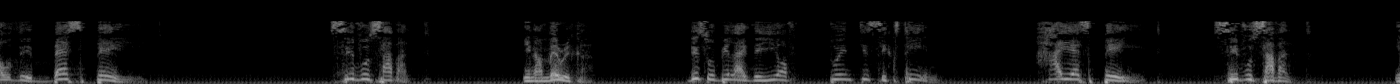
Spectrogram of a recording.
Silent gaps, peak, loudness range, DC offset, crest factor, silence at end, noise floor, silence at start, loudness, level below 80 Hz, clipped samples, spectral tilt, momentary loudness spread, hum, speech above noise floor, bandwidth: none; -14 dBFS; 4 LU; under 0.1%; 20 dB; 0 s; -57 dBFS; 0 s; -32 LUFS; -56 dBFS; under 0.1%; -4.5 dB/octave; 15 LU; 50 Hz at -60 dBFS; 26 dB; 8 kHz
